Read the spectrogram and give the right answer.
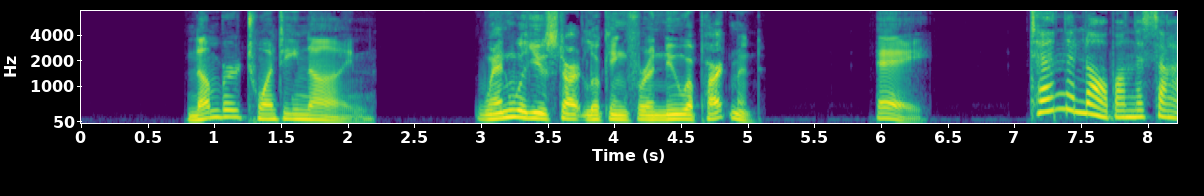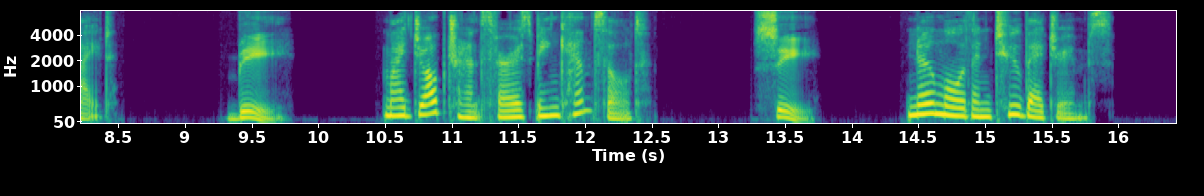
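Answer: B: My job transfer has been cancelled.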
